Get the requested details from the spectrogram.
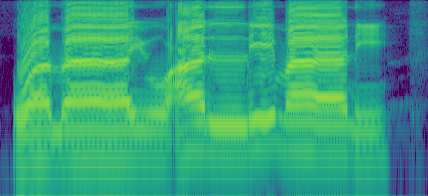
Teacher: mad tabi'i panjang 2 harakat dan bunyinya harus sama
